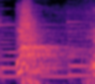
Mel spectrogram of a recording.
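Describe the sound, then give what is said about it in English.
A happy dog barks a couple of sharp, bright times in quick succession, with a short gap between the barks. “That is the sound of one happy dog.”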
